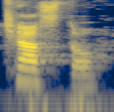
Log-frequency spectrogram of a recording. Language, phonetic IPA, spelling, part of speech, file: Polish, [ˈt͡ɕastɔ], ciasto, noun, Pl-ciasto.ogg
